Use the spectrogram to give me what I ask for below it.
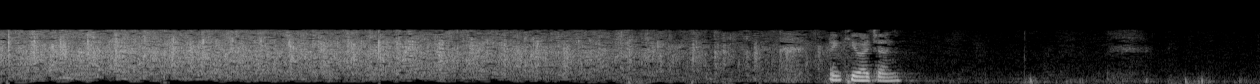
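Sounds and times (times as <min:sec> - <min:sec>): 
audience applause: 0:00.0 - 0:08.5
speech: 0:08.3 - 0:09.1.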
